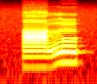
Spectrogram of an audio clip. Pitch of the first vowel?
low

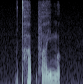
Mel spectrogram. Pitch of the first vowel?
high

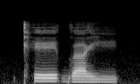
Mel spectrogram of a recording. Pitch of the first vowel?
high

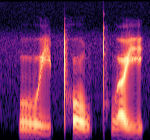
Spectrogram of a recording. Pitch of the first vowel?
low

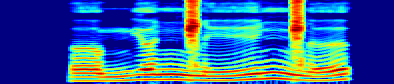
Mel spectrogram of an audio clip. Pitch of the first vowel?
low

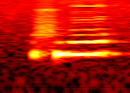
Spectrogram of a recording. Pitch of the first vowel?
high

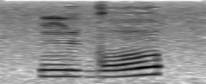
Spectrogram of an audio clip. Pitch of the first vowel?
low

